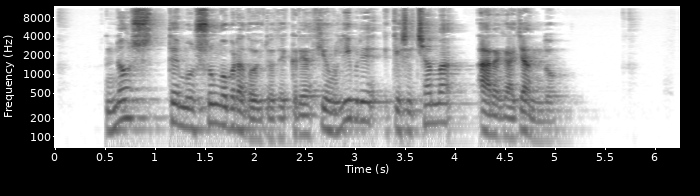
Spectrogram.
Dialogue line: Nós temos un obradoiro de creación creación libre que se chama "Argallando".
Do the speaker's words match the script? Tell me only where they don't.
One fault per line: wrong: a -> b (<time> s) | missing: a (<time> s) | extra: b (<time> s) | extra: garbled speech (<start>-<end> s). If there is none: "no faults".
missing: creación (2.8 s)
